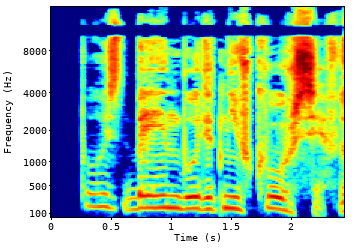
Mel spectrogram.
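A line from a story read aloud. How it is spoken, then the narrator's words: Pleading. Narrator (Russian): взмолился я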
